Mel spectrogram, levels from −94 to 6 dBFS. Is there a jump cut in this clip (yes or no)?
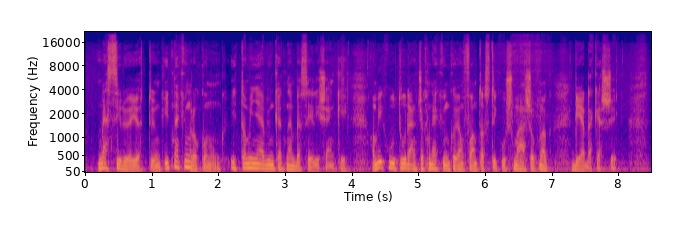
yes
